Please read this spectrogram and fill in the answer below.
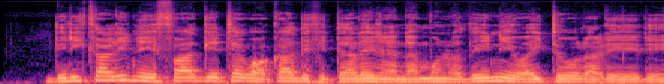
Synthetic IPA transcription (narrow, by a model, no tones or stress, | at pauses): ðiɾikaɾinefaɡetɛɣwakaðefitaɾenanamonɔðeineewaitoɾaɾeɾe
